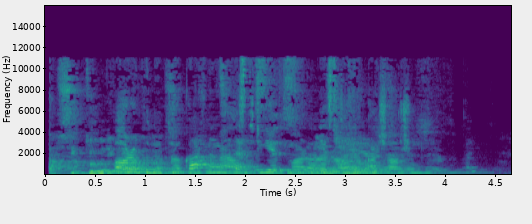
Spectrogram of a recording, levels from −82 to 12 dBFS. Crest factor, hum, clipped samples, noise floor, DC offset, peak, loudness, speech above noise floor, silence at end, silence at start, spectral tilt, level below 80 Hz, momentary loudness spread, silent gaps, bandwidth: 16 dB; none; under 0.1%; -44 dBFS; under 0.1%; -4 dBFS; -19 LUFS; 25 dB; 0.35 s; 0.05 s; -5.5 dB/octave; -50 dBFS; 11 LU; none; 11.5 kHz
